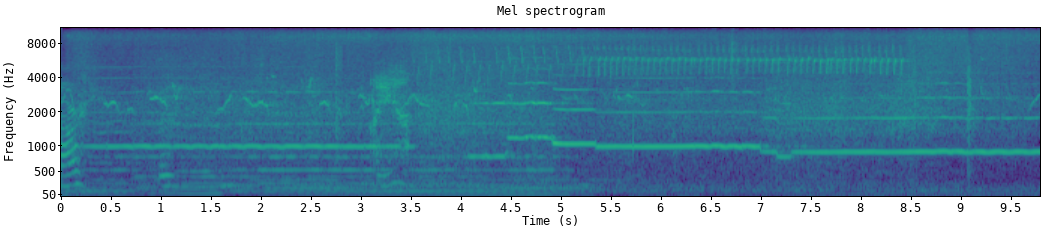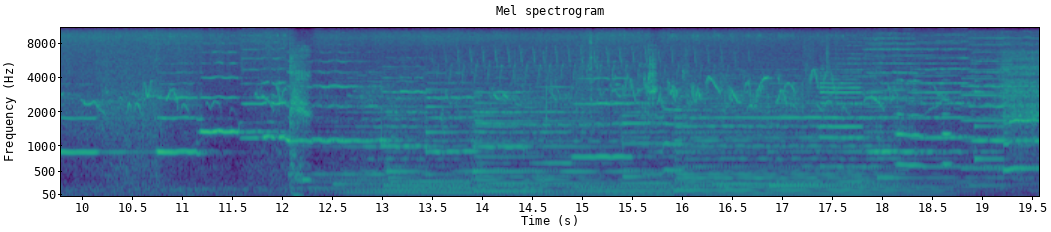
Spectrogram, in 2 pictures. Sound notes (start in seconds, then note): 12.0 cries; 18.0 sobbing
